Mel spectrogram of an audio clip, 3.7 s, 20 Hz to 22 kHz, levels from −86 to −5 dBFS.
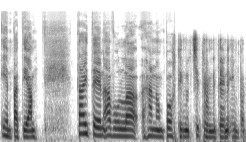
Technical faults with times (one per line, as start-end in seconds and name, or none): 2.60-3.70 call bitrate drop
